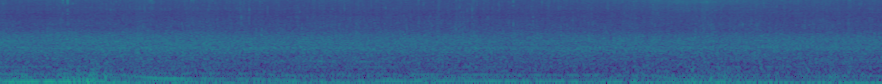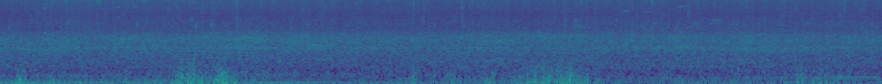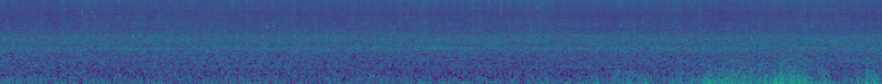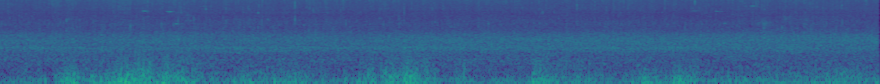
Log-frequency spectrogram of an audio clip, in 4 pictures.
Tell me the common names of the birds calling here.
Song Sparrow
